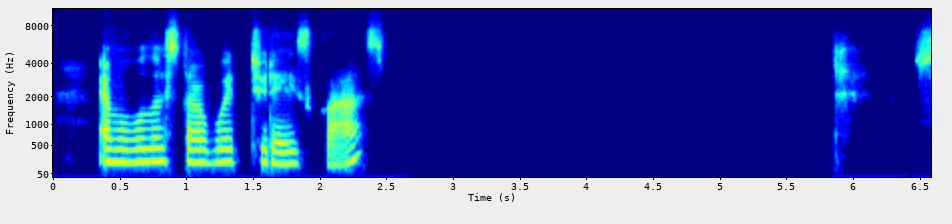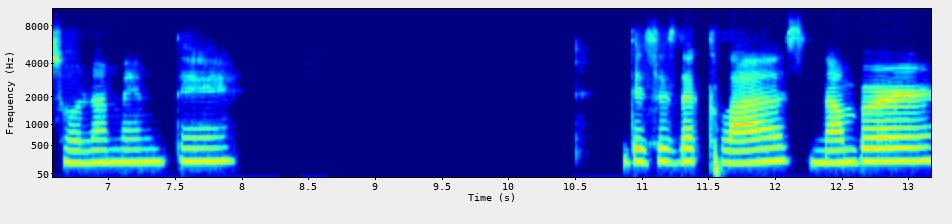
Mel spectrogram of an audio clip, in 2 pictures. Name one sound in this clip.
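A young woman speaks with animation over an online call, in short bursts with pauses.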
